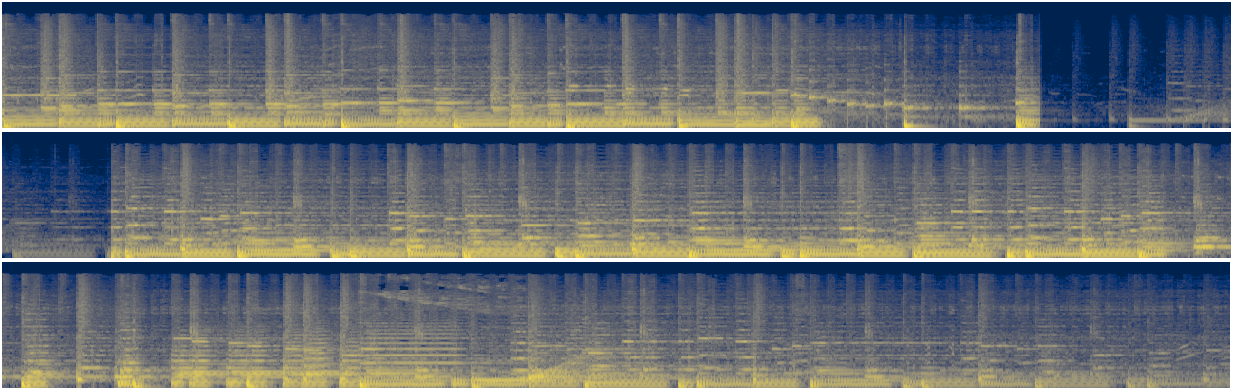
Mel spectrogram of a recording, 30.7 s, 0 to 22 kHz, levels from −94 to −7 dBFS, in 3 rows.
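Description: From 8.64 to 11.15 s, one channel is inverted, likely a polarity flip on one stereo leg, so everything common to both sides cancels when they combine to mono. The level drops by about 25 dB, leaving only a faint residue of the difference between channels.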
